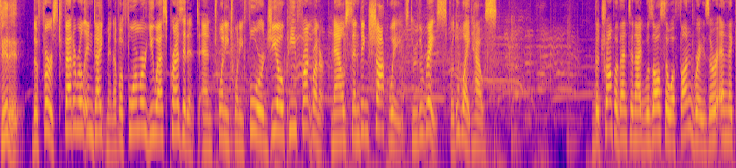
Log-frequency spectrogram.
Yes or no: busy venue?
yes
